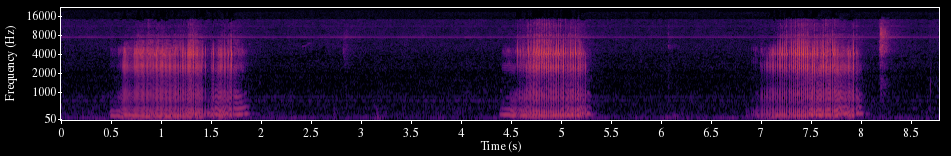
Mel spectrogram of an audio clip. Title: Mr.Timon snoring cat | Мистер Тимон храпящий кот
